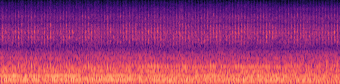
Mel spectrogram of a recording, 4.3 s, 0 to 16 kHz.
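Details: 1937 Oliver Hart Parr 70 tractor running: steady, even idle with a smooth low hum, no knocks and no excessive gear noise from the transmission or front timing gears. Belt pulley is missing its drive sleeve. Healthy.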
